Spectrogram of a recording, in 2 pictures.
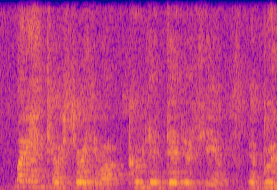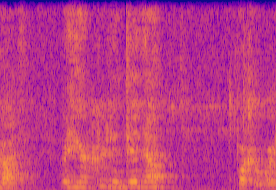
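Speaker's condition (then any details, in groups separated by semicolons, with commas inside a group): Traumatic brain injury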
